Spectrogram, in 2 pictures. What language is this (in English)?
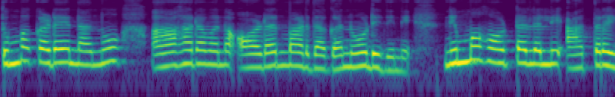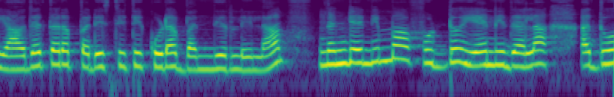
Kannada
